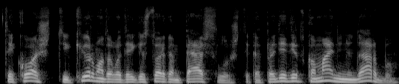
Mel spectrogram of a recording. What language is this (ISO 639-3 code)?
lit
